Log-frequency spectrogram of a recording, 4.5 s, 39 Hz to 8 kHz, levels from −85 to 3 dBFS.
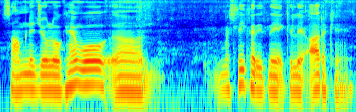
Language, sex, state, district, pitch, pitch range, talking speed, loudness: Hindi, male, Uttar Pradesh, Lucknow, 115 Hz, 110-120 Hz, 160 wpm, -18 LUFS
